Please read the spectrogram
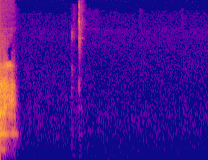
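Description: Near silence with a single faint click about a second in.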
